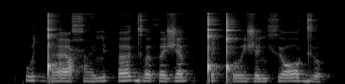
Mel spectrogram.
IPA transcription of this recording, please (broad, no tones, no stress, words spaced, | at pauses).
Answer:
kʷɪɡ͡ǃæːħɛ̤lʲ | ɜɡʲɔ̤ə̯θɛ ʒækʷǃɪǃʼʊːɪ̯ʒɜlʲ xʲɔːɡʲʊ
